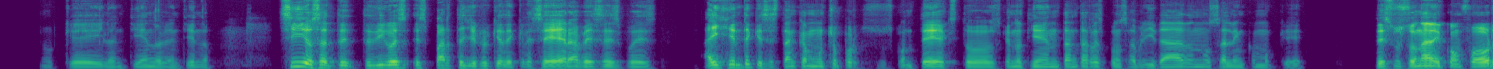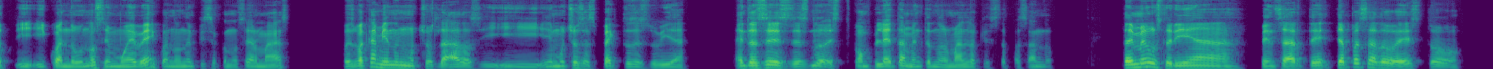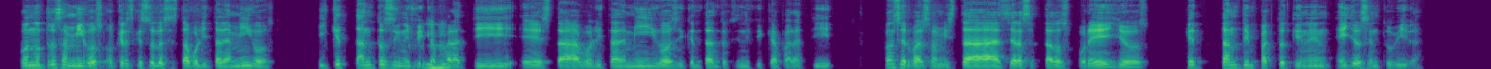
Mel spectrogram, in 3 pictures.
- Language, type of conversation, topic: Spanish, advice, ¿Cómo puedo ser más auténtico sin perder la aceptación social?
- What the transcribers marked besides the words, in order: none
